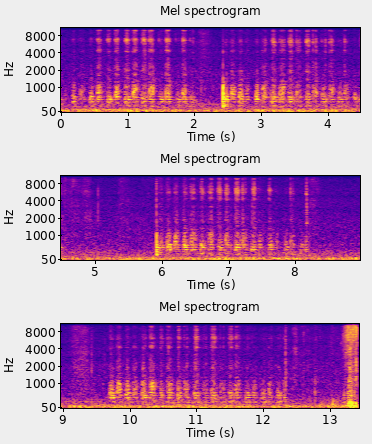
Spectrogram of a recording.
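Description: A coin scratches rapidly across a scratch card, with short pauses between bursts.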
